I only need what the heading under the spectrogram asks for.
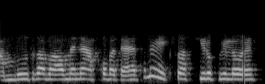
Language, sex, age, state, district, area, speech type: Hindi, female, 60+, Rajasthan, Jaipur, urban, conversation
